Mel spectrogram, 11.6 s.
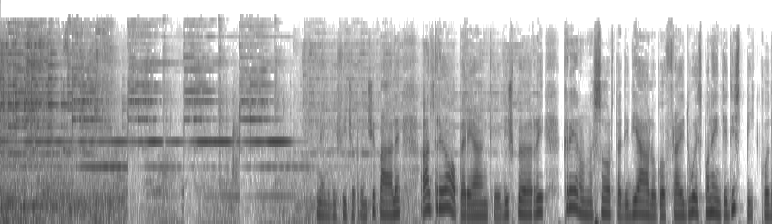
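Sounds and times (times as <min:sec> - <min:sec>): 
tinkling bells: 0:00.0 - 0:07.8
sharp clanks: 0:00.0 - 0:08.0
kinetic sculptures clattering and rattling: 0:00.0 - 0:08.1
speech: 0:04.8 - 0:11.5.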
